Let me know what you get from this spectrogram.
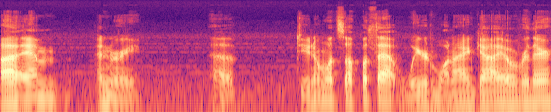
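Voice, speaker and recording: Over clear background music, a man puts on a character voice at medium pitch, moving at a moderate pace with very wide pitch swings and long, frequent pauses. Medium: actual play. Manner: friendly, hesitant.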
